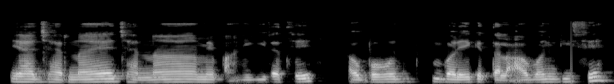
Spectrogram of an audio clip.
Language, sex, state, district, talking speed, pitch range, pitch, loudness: Chhattisgarhi, male, Chhattisgarh, Sarguja, 165 wpm, 115-130 Hz, 120 Hz, -18 LUFS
